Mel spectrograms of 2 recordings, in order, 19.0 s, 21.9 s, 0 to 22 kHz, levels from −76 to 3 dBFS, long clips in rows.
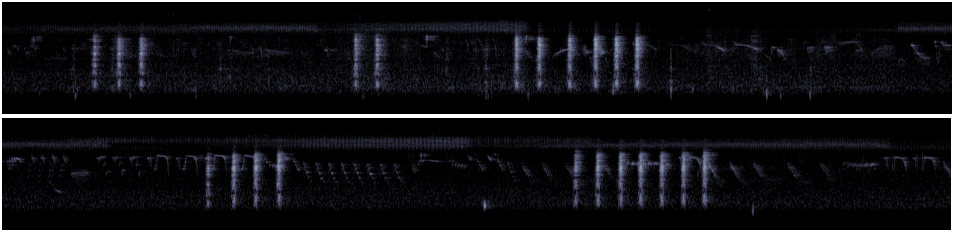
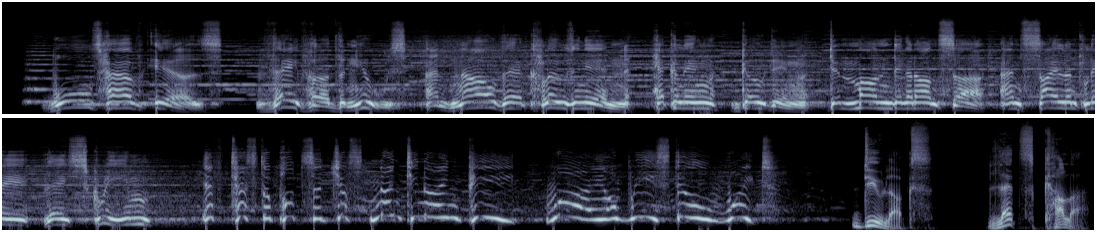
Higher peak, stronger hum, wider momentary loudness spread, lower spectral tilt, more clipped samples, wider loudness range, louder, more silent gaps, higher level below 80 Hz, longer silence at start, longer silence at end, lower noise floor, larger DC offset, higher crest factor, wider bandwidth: about the same, -6 dBFS vs -8 dBFS; neither; first, 24 LU vs 9 LU; second, 10.5 dB/octave vs -4 dB/octave; neither; first, 19 LU vs 4 LU; second, -27 LUFS vs -20 LUFS; neither; second, under -90 dBFS vs -58 dBFS; about the same, 0.3 s vs 0.2 s; second, 0 s vs 0.15 s; second, -53 dBFS vs -83 dBFS; neither; first, 28 dB vs 12 dB; first, over 20 kHz vs 15.5 kHz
